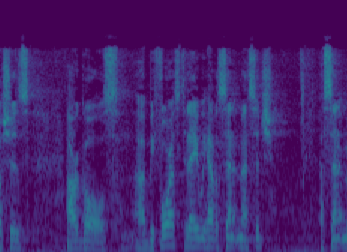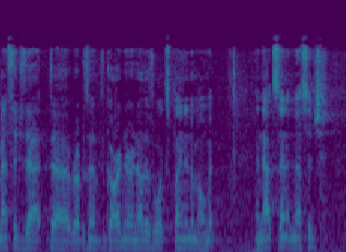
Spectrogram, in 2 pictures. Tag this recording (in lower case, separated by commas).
monologue, speech, man speaking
